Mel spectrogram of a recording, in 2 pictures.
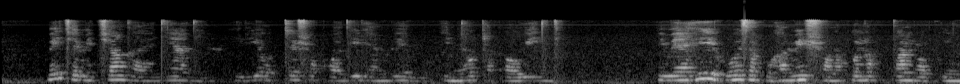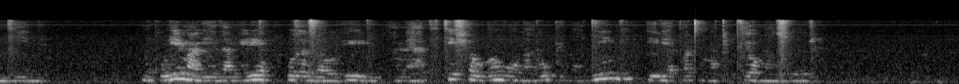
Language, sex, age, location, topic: Swahili, female, 36-49, Dar es Salaam, agriculture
